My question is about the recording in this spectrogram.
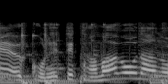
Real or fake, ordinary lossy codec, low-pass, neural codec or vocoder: real; none; 7.2 kHz; none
